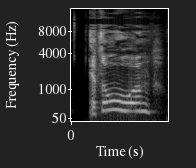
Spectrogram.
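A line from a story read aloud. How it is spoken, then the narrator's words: Screaming. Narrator (Russian): завопила мадам Эмили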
